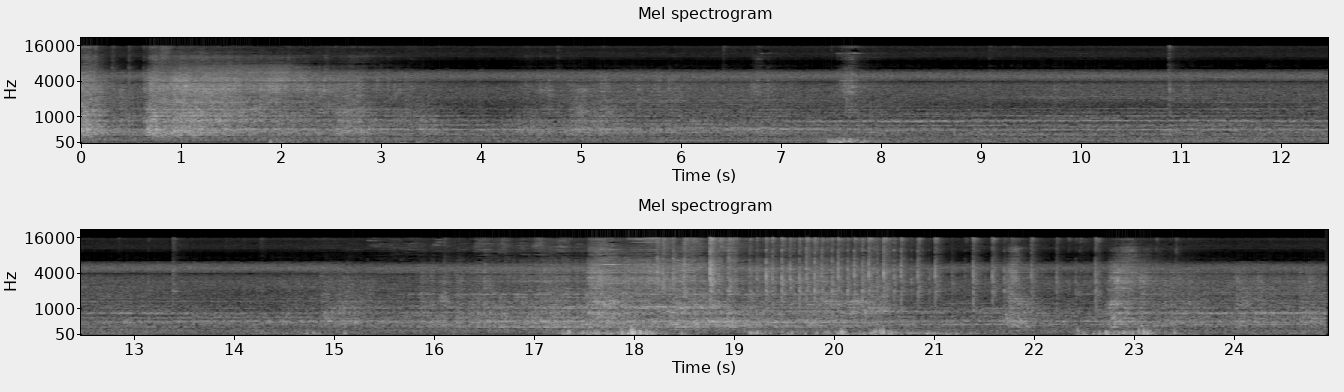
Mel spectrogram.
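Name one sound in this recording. Eerie game music plays steadily from a television speaker.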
